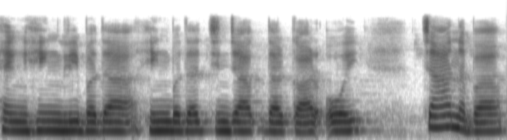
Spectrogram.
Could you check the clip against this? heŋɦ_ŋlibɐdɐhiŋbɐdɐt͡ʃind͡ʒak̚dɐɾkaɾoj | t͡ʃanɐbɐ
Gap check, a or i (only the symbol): i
